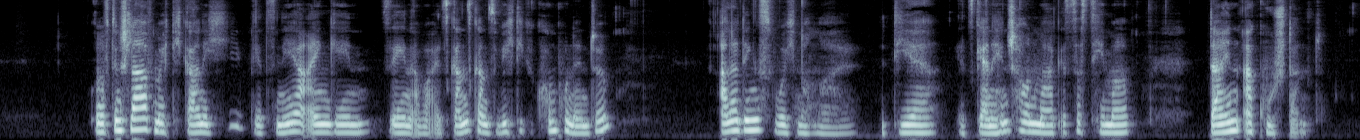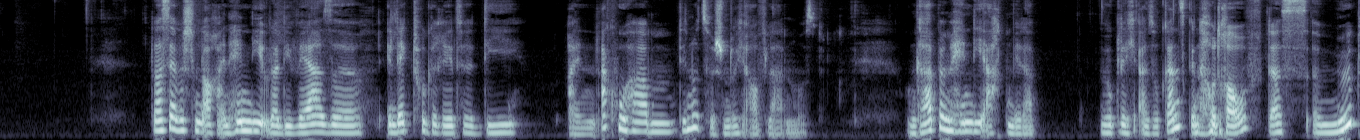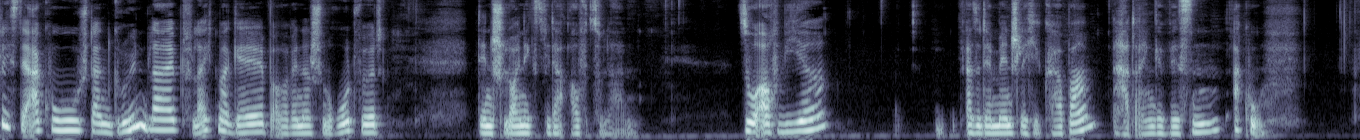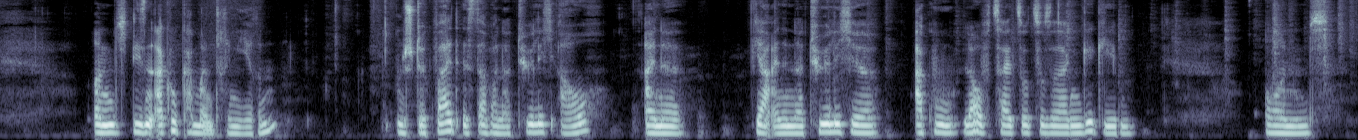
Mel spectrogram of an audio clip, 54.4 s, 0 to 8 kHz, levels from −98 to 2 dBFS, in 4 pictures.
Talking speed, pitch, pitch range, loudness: 130 wpm, 170 Hz, 155-195 Hz, -18 LUFS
